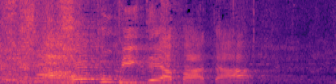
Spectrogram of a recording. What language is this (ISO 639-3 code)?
heb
